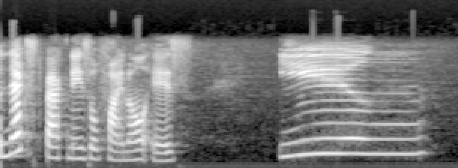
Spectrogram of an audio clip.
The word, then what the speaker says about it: ying: The next back nasal final is ying, ying. This is a little bit similar to the way the ing would sound in sing.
